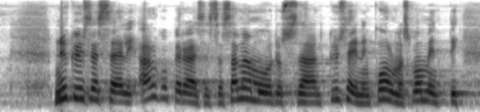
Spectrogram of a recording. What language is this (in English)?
Finnish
